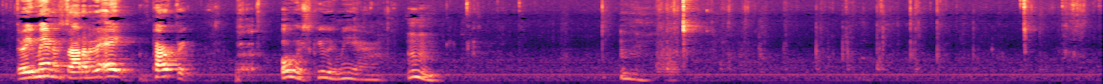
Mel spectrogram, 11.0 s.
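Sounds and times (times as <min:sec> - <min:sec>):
faint steady hum: 0:00.0 - 0:11.0
person chewing food: 0:03.9 - 0:11.0
person humming: 0:04.1 - 0:04.5, 0:06.2 - 0:06.7.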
